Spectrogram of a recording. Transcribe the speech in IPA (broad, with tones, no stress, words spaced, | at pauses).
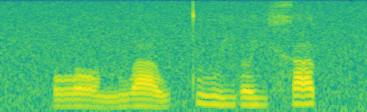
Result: lɔ˨˩˨n wa˨˩˦wt̪u˧ jə˧jxa˦˥t̚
